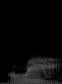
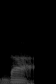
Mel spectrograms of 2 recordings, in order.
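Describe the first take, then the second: First: The consonant is a clear L sound. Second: The consonant falls between an R and an L. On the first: "If you pronounce it with an L sound" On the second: "the Japanese pronunciation for this one is actually"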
